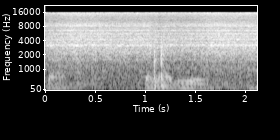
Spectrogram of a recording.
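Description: Steady hiss of workshop background noise with a faint high whine and low hum, and a short voice about halfway through.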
